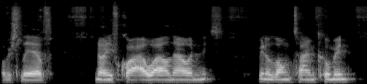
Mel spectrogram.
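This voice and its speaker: Rattling along at a very fast pace, a man with a northern English accent speaks in a fairly low, monotone, flat voice. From northern England, near Leeds. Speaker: football scout. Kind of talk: podcast interview.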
